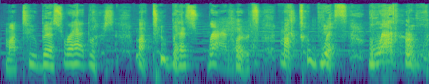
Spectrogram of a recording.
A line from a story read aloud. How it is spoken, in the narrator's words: his mouth is foaming, and he's muttering to himself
